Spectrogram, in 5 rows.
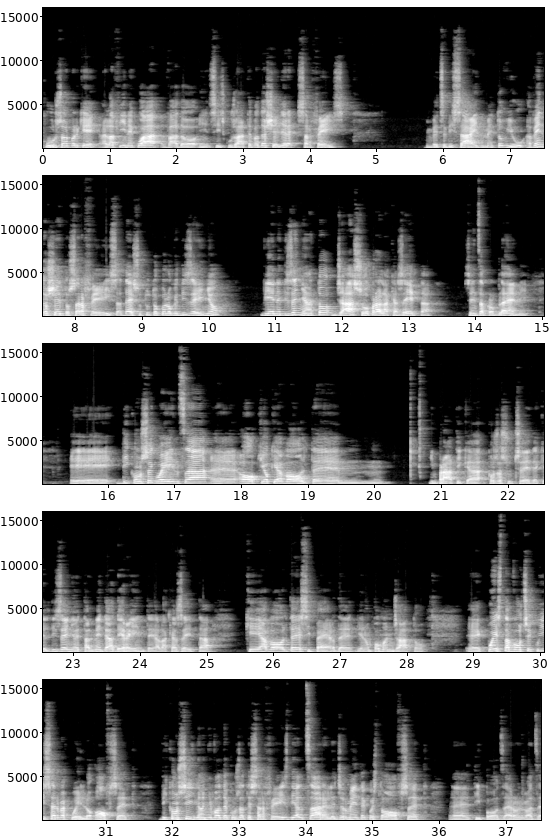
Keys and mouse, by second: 0.5 click, 2.6 click, 5.6 click, 7.3 click, 8.6 click, 9.6 click, 9.9 click, 10.4 middle click, 11.8 middle click, 12.4 shift+middle click, 12.9 middle click, 14.3 ctrl+z, 14.8 ctrl+z, 15.2 ctrl+z, 16.3 click, 19.7 click, 21.3 middle click, 21.9 ctrl+middle click, 22.6 middle click, 24.0 middle click, 25.7 click, 27.1 ctrl+z, 27.5 ctrl+z, 28.9 click.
